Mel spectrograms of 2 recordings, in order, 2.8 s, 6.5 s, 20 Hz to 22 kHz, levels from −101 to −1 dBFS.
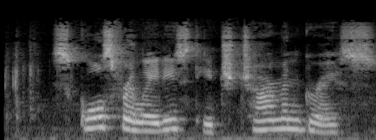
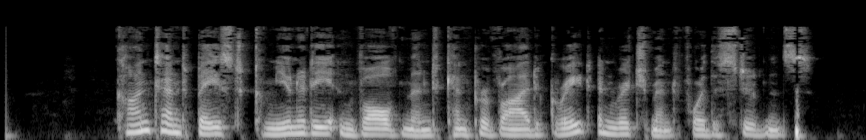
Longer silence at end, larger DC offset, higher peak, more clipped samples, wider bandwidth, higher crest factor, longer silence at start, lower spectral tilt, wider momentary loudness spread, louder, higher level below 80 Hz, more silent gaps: second, 0 s vs 0.45 s; neither; second, -14 dBFS vs -4 dBFS; neither; first, 13.5 kHz vs 11.5 kHz; about the same, 16 dB vs 20 dB; about the same, 0.1 s vs 0.05 s; second, -2 dB/octave vs -6.5 dB/octave; about the same, 6 LU vs 7 LU; second, -30 LUFS vs -26 LUFS; second, -60 dBFS vs -52 dBFS; neither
